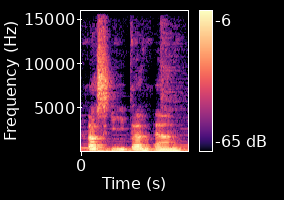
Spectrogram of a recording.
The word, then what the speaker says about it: Sennelier: able to see it but it says sennelier s-e-n-n-e-l-i-e-r this is um the one I take with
